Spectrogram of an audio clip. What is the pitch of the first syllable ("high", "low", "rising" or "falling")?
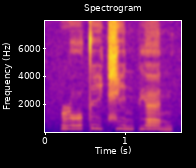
high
